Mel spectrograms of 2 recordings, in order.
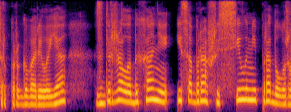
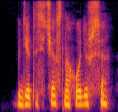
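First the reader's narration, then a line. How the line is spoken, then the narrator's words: Calm question. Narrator (Russian): спокойно спросил он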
